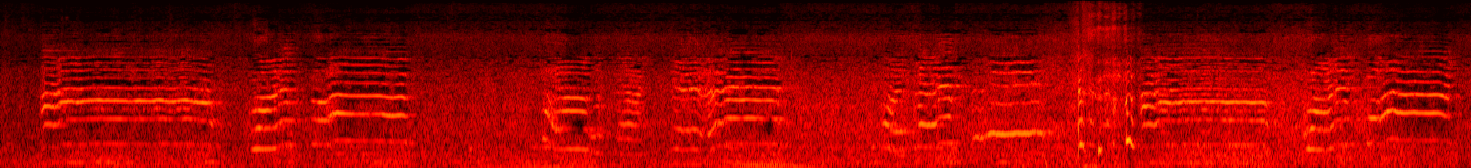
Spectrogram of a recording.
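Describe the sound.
A parrot sings a pop song melody in a reedy, warbling voice, holding long high notes in repeated phrases over a steady hiss of background noise.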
